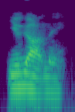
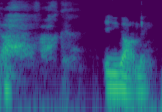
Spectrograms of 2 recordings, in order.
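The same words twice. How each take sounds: First: Said in the usual way. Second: Breathy whispered admission of defeat. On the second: Retold or imitated. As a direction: whisper it like a beaten villain. Villain admits defeat, whispered.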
